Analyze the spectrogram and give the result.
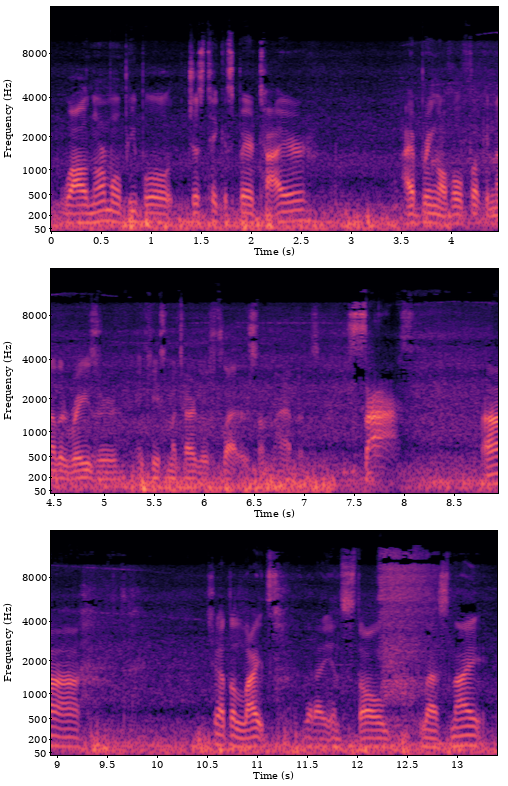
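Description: At a moderate pace with long, frequent pauses, the speech has a dry sound with no echo and noticeable background noise. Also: man. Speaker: vlogger on a road trip. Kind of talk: casual vlog chat. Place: street. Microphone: phone near.

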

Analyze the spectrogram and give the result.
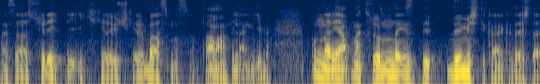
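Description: This man's voice is an unremarkable speaking voice, fairly low in pitch with ordinary pitch variation. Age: 30s. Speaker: gaming tutorial creator. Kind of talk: tutorial. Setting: voice-over recorded separately from screen capture. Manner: casual, filler-heavy.

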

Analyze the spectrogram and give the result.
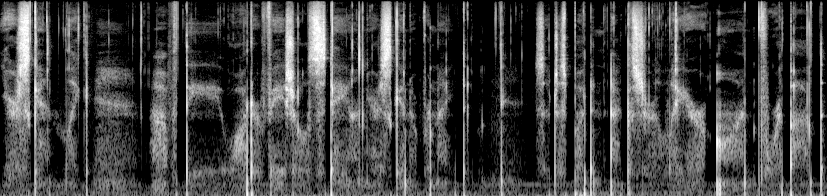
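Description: A soft-spoken woman talks at a very slow pace. Loud background noise is present. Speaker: ASMR creator. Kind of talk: soft-spoken ASMR role play. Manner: soft, hushed close-mic ASMR voice. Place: home room. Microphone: studio mic.

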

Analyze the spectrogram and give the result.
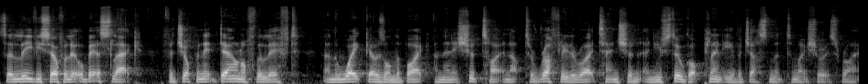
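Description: A man speaking at a very fast pace with fairly even intonation, over a quiet background. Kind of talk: tutorial. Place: garage.

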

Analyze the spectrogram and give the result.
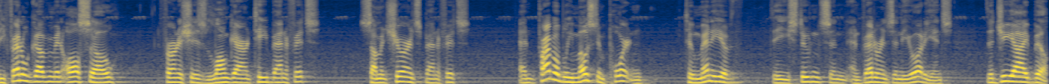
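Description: Fairly high for a man, his voice has a dark, mellow tone and ordinary pitch variation. He keeps a moderate pace, broken by long, frequent pauses. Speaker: state veterans affairs official, guest speaker. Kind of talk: formal speech. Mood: formal, grateful. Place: street. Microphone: podium.

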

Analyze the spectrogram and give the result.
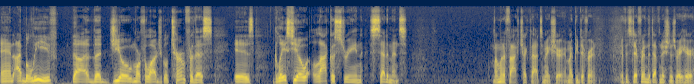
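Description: A man with a fairly low pitch speaks at a moderate pace with ordinary pitch variation. Long, frequent pauses break up his speech, and the sound is dry with no echo. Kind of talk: casual vlog chat. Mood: cheerful, upbeat. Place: boat. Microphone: phone near.

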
